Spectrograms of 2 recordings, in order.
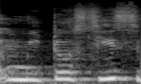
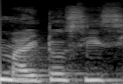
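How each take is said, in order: First: मिटोसिस said with first syllable "mi"; मिटोसिस opening on a short "i" vowel; alternative pronunciation. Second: माइटोसिस said with first syllable "my"; माइटोसिस opening on a long "eye" vowel; standard pronunciation. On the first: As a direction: pronounce मिटोसिस as "mi-toe-sis". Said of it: "लोग इसे मिटोसिस भी बोलते हैं". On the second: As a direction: pronounce माइटोसिस as "my-toe-sis". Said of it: "इसका pronunciation माइटोसिस ही होगा". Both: Shown as a demonstration.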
